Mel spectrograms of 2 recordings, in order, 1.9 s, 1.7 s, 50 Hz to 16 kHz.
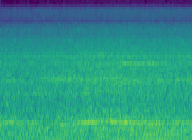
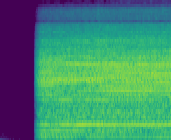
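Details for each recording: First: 2009 Honda Accord at idle after topping off power steering fluid and turning the wheel to bleed air: low steady pump hum with only a faint whine; pump now much quieter than before. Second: 2009 Honda Accord at idle with power steering low on fluid: the pump whines steadily with a hissy edge because the fluid in the reservoir is foaming and aerating.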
